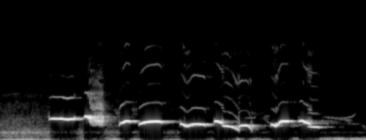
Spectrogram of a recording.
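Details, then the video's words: Caged oriental magpie-robin, a stressed bird said to sing at once; a rich run of loud, clear whistled phrases sliding up and down, mixed with short buzzy notes, over low background rumble. "KACER SETRES MACET BUNYI LANGSUNG GACOR"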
